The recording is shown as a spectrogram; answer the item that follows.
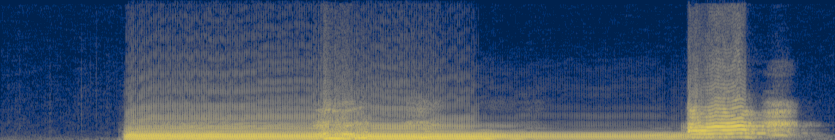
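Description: A single low, horn-like musical note held steady for about three seconds, a comic sound-effect sting on the film soundtrack. A brief bit of a man's voice follows near the end.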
